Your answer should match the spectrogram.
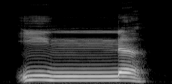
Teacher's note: To count غنة. So hold on the noon.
